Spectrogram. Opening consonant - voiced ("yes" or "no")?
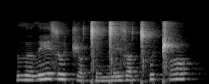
yes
